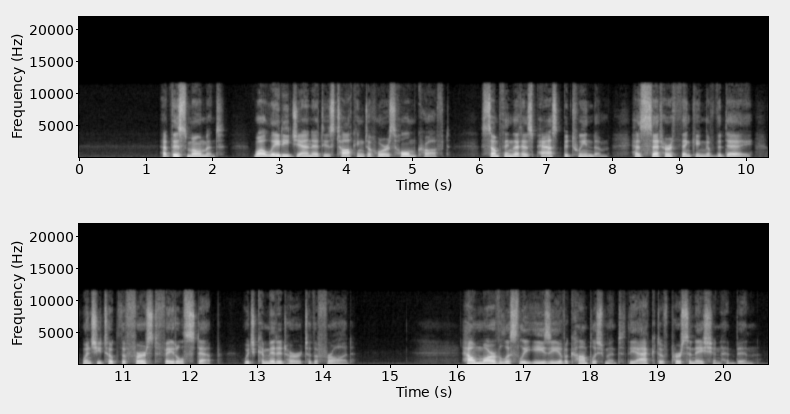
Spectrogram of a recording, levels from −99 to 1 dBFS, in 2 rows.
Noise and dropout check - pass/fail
pass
